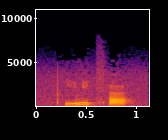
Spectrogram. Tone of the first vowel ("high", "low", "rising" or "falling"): rising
